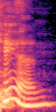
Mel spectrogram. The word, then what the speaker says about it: Cannes: Cannes.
